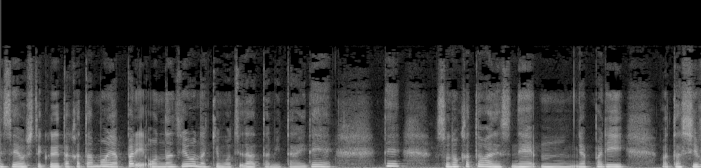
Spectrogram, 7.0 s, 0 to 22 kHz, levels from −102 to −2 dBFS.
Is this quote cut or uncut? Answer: uncut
